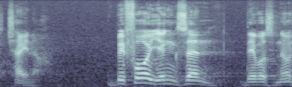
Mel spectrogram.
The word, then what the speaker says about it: Qin: In 200 BC, there was no country called China. China then was divided into small kingdoms, fiefdoms, and it was not united. There were warring states in China. In a small feudal state called Qin, pronounced Chin, the feudal lord or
